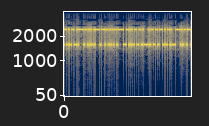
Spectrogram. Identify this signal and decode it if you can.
RTTY, about 45.45 baud. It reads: WERE STRIKING
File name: fsk850 / battleshipnj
